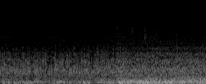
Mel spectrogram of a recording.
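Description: Small ocean waves breaking on a sandy beach, an even wash of surf, with wind rumbling on the microphone. The low rumble grows stronger about halfway through.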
